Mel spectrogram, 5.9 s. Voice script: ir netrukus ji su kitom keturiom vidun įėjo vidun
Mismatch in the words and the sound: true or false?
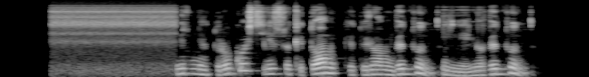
false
